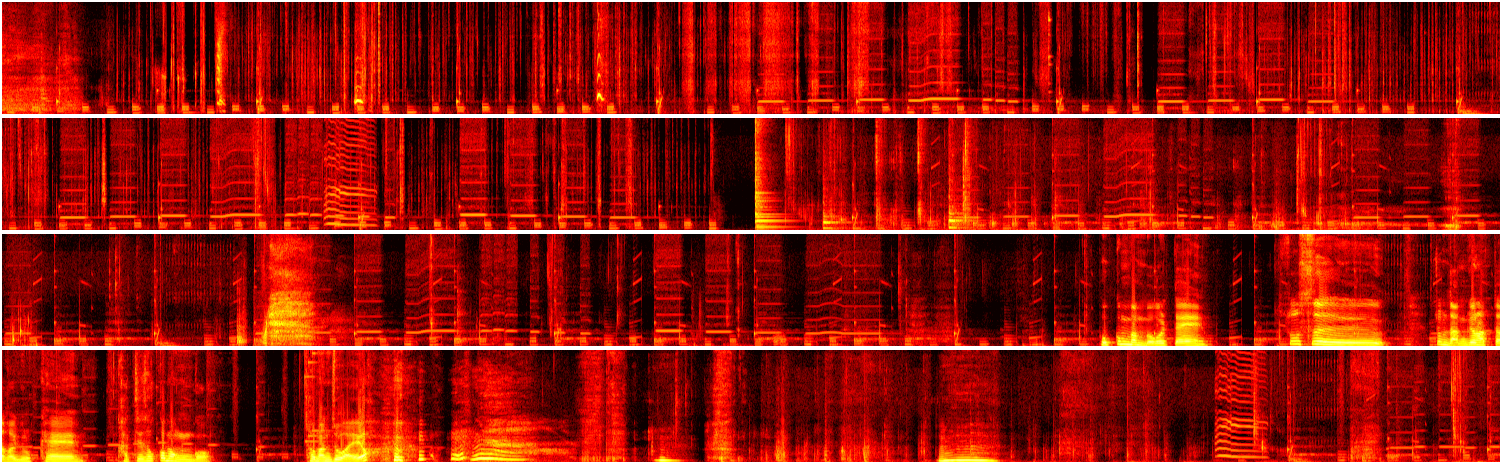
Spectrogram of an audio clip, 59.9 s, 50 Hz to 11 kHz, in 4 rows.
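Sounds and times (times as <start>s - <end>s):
eating sounds: 0.0s - 22.1s, 22.8s - 41.0s, 50.3s - 59.9s
light cute background music: 0.0s - 59.9s.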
